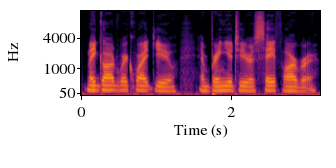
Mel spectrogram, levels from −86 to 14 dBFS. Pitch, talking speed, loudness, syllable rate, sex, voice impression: 130 Hz, 205 wpm, -17 LUFS, 5.4 syllables/s, male, masculine, adult-like, slightly powerful, bright, clear, raspy, slightly mature, friendly, unique, wild, lively, slightly kind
